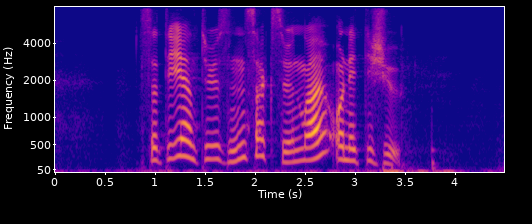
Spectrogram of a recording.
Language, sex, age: Norwegian, female, 24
